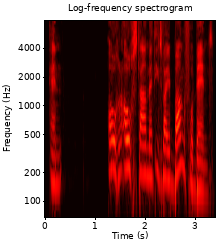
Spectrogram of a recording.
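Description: A man's voice: sits high, unhurried, no echo, studio quality. A man, preaching a sermon and acting out quotes. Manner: animated, acts out quotes and a child's voice. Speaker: pastor.

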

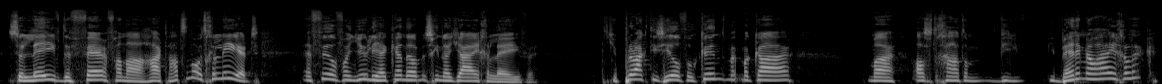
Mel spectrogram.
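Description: A man giving a reflective storytelling talk, hesitant and thoughtful, with many pauses and restarts. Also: high-pitched, expressive, fairly bright tone, no echo, clean studio sound. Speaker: speaker.

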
